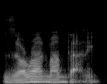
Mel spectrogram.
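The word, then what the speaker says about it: Zohran Mamdani: from our new mayor elect in New York, Zoran Matti. And I'm saying that more often so this way I can pronounce it correctly. Zoran mom Donni.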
